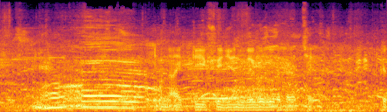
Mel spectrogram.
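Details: Friesian dairy cow at Ambari cattle market, giving a drawn-out harmonic moo lasting over a second, followed by a softer, shorter call, amid a busy background of human voices and market chatter.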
